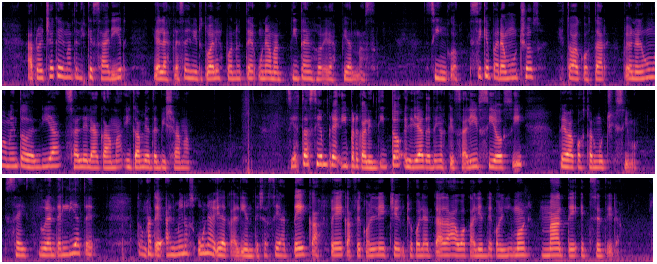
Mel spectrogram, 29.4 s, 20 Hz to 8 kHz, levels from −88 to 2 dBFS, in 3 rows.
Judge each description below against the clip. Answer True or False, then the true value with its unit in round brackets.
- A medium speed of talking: True (170 wpm)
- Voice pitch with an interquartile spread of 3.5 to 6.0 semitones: False (2.9 semitones)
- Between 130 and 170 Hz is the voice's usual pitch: False (195 Hz)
